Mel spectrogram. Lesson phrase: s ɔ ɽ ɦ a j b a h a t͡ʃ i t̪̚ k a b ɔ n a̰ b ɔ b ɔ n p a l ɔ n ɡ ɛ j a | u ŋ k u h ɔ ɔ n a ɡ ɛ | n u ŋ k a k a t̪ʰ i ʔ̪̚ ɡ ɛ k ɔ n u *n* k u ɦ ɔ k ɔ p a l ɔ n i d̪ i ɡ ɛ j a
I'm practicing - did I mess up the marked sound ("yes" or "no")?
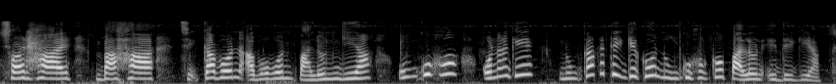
yes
